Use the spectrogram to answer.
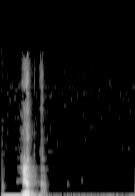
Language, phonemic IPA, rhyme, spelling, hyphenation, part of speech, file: Norwegian Bokmål, /jɛpː/, -ɛpː, jepp, jepp, interjection, Nb-jepp.ogg
- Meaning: 1. yep, yes, sure, of course; used as an affirmative answer 2. yes, yep; used as jo (“yes”), especially as an affirmative answer to a negative question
